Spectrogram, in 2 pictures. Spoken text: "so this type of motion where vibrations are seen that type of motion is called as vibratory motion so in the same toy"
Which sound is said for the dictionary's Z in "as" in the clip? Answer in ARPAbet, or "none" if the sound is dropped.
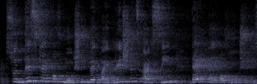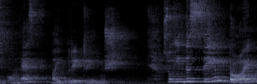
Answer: Z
